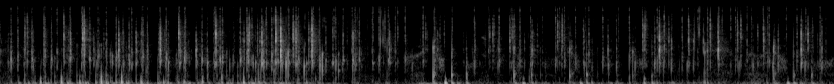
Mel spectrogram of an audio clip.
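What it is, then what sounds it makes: Plastic game controller. Fingertips press and click the buttons and triggers of a hollow white plastic Xbox gamepad held next to the microphone. A rapid, uneven run of short, dry plastic clicks and taps continues for about eight seconds, each click bright and dying away almost instantly with a faint low thump underneath.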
